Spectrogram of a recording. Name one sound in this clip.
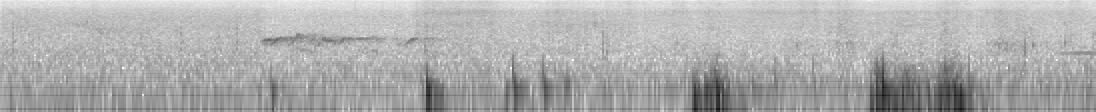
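Dull thumps and scrapes sound as a person climbs a tree trunk.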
